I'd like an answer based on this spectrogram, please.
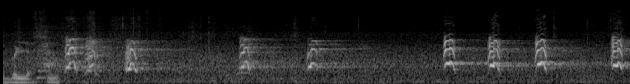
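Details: A 7-month-old female hunting dog barks repeatedly in sharp, harmonic-rich bursts, about two a second in places, while working a wild boar in an enclosure, 28 November 2019.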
